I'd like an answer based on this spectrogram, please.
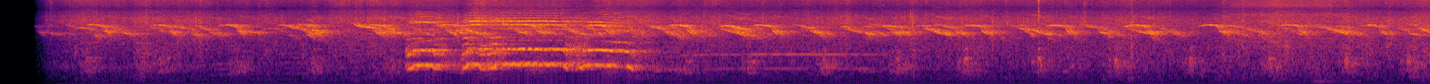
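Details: A cricket at a cricket harvest in Pemusupan, Penolih, Purbalingga, Indonesia, chirps in quick, steady high-pitched pulses, with a rooster crowing briefly in the background.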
